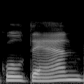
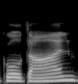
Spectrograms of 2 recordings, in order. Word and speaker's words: Gul'dan: trying to correct myself on Gul'dan because I've said Gul'dan, but it's Gul'dan.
